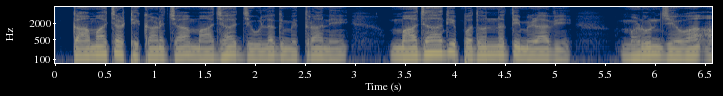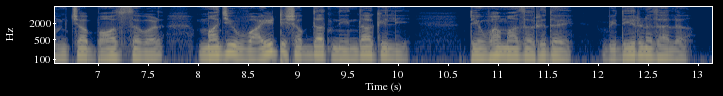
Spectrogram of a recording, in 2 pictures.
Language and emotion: Marathi, sad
